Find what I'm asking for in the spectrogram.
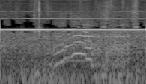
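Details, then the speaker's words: Golf cart geofence alarm after driving too close to the green: steady high-pitched electronic tone over a low motor hum; the cart can only back out. "alright the geofence has engaged since I got over close to - its beeped at me the only way I can get out of this would be to back up"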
